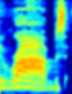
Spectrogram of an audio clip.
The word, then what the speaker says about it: ROBS: I have a story here, and we will get back to Susie and the ROBS, as in rob a bank is the right way to pronounce the acronym.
